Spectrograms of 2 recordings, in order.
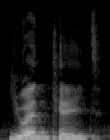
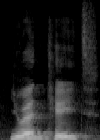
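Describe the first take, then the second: No difference in how they are said.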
